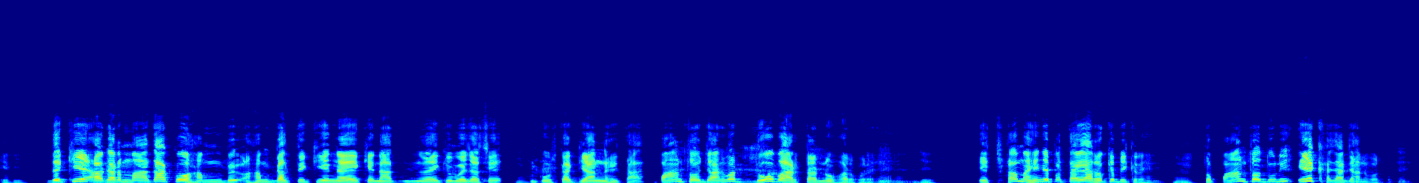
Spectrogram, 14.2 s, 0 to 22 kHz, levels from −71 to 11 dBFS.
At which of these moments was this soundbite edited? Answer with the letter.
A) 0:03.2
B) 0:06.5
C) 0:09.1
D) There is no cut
B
